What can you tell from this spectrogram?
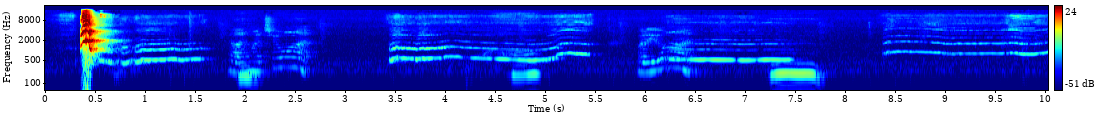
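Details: Pet dog indoors "talking" and whining to its owner: a series of drawn-out, wavering high whines and moaning vocal slides with short pauses, preceded by one sharp bark at the start.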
